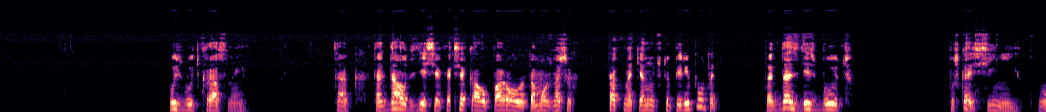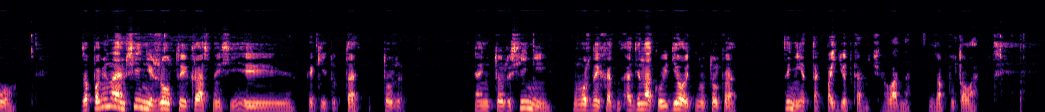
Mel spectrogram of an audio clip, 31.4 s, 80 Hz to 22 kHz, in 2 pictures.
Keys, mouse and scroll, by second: 3.0 click, 4.6 click, 7.2 shift+click, 8.2 shift+click, 14.5 click, 15.6 middle click, 17.4 middle click, 30.2 middle click, 31.1 shift+middle click.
